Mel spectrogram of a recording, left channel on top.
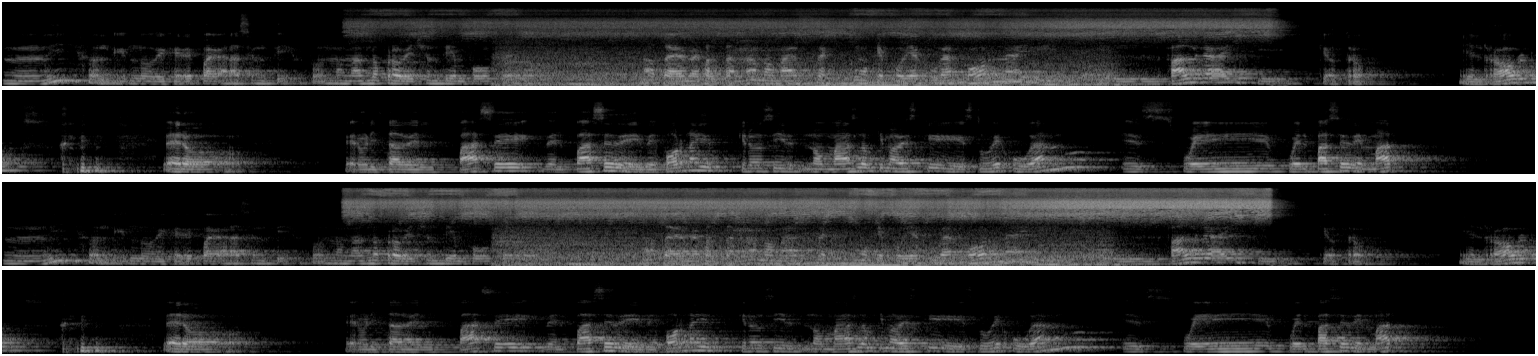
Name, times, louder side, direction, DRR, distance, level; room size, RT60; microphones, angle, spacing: voice 1, 0.0-5.5 6.4-12.9 13.2-13.6 14.6-16.7 16.9-17.7 18.8-26.2 26.5-29.2, left 3 dB, 70° left, 3 dB, 1.5 m, -34 dB
sound 1, 3.4-12.7, right 12 dB, 80° right, 0.9 m, -28 dB
sound 2, 4.9-11.1, equal, 15° right, 5.3 m, -37 dB
20.0 x 10.0 x 6.7 m, 1.4 s
head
